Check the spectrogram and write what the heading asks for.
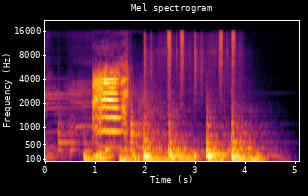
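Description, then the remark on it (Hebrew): A cat meows loudly in a long, wavering, drawn-out cry that rises sharply early on and then trails through several more pulses before fading out, with no talking. “קישטה חתול, קישטה.”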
